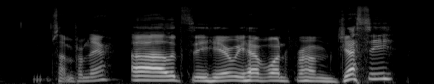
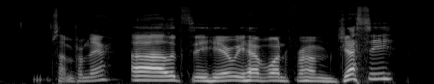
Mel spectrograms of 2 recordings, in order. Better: neither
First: none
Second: none

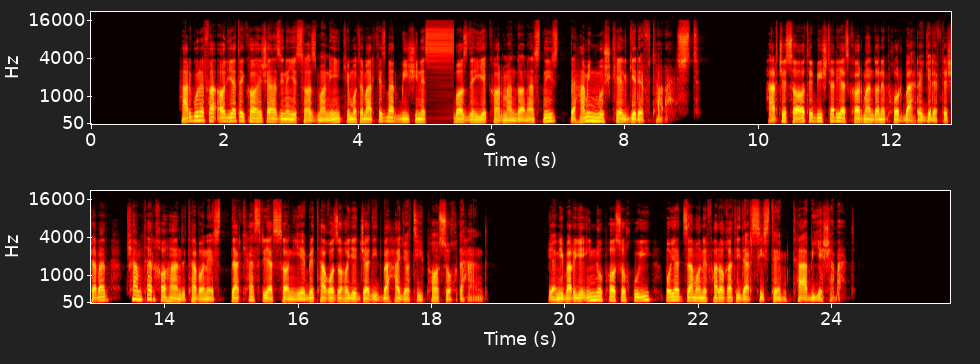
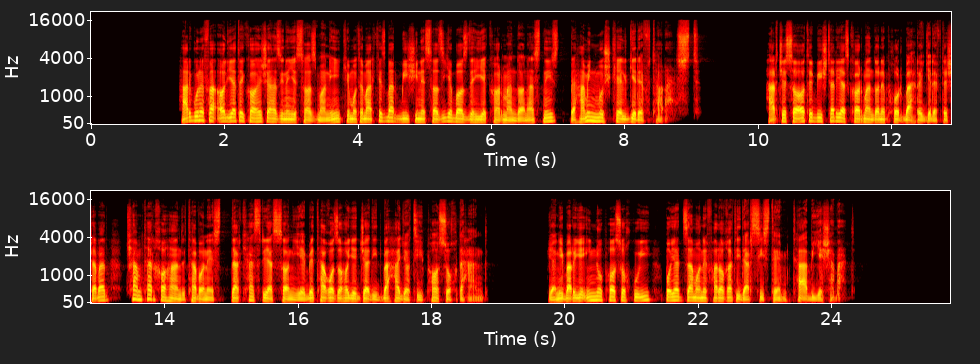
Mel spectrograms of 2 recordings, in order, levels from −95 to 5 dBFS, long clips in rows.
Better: second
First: audio freezing; at 5 s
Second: none

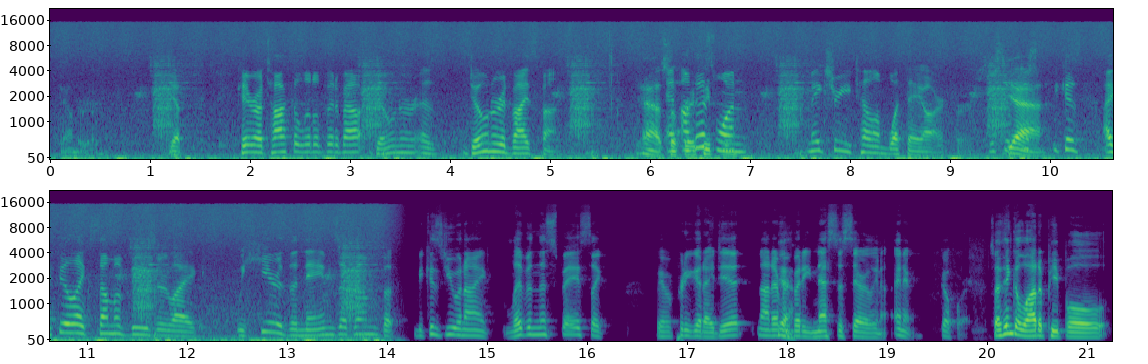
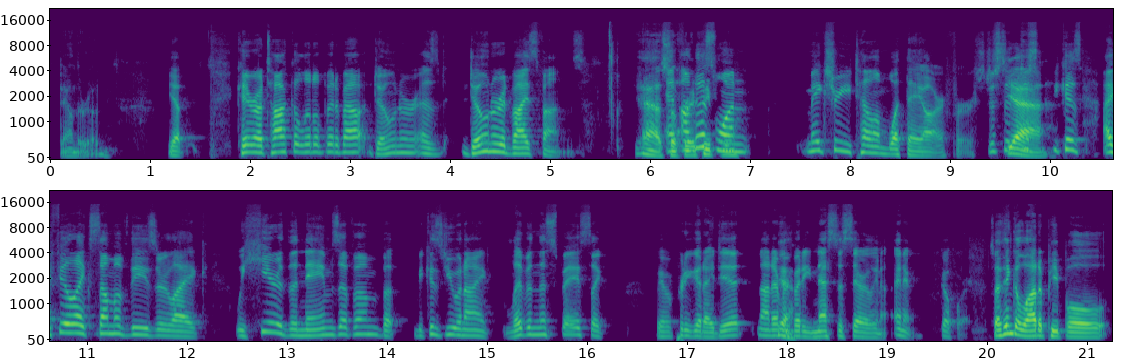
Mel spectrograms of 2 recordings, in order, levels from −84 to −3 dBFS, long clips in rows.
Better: second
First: hiss; loud; until 14 s; 6 dB below the speech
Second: none

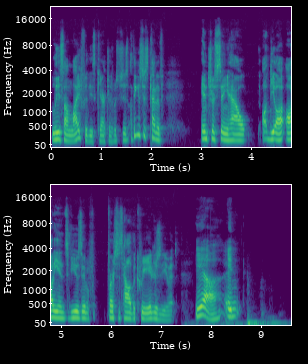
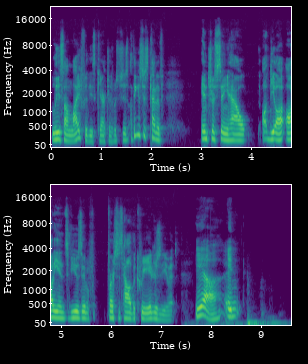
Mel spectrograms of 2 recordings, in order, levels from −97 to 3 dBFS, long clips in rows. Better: neither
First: none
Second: none

